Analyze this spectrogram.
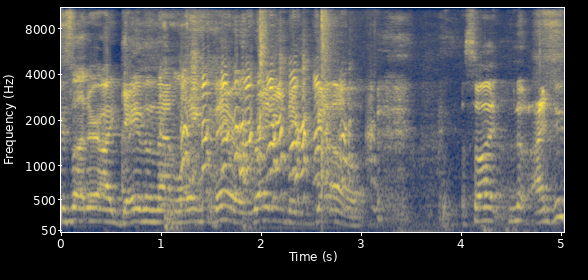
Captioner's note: laugh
